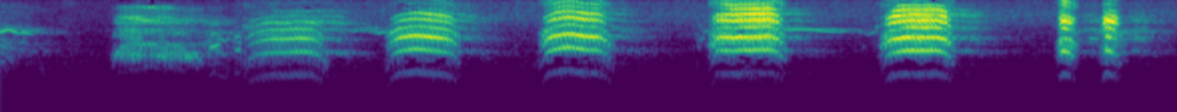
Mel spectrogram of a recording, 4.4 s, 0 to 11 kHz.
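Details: Gulls recorded on 27 December 2017, giving a run of loud, harsh, arched harmonic calls about every two-thirds of a second, six drawn-out cries followed by two short clipped notes at the end, with no other clear sounds.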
